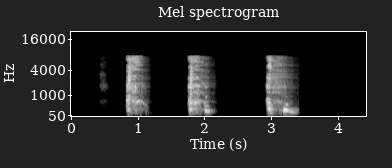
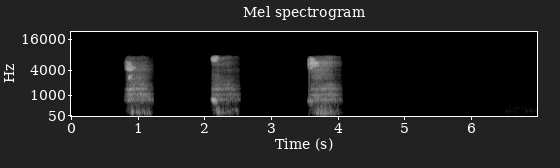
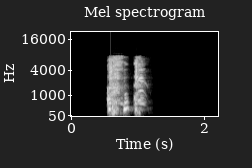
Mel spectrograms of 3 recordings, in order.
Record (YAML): three_cough_length: 4.4 s
three_cough_amplitude: 28714
three_cough_signal_mean_std_ratio: 0.3
exhalation_length: 7.0 s
exhalation_amplitude: 4968
exhalation_signal_mean_std_ratio: 0.24
cough_length: 2.2 s
cough_amplitude: 32767
cough_signal_mean_std_ratio: 0.35
survey_phase: beta (2021-08-13 to 2022-03-07)
age: 18-44
gender: Female
wearing_mask: 'No'
symptom_none: true
symptom_onset: 5 days
smoker_status: Ex-smoker
respiratory_condition_asthma: false
respiratory_condition_other: false
recruitment_source: REACT
submission_delay: 1 day
covid_test_result: Negative
covid_test_method: RT-qPCR
influenza_a_test_result: Negative
influenza_b_test_result: Negative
